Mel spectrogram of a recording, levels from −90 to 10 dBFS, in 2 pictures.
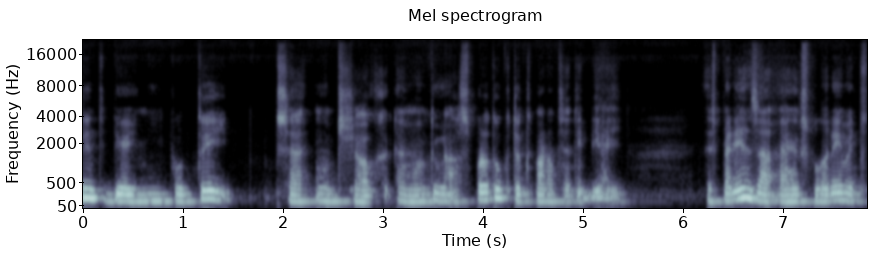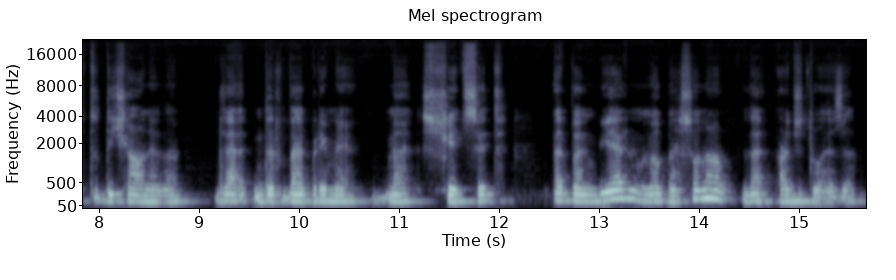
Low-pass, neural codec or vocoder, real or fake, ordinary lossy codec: none; codec, 44.1 kHz, 2.6 kbps, SNAC; fake; none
